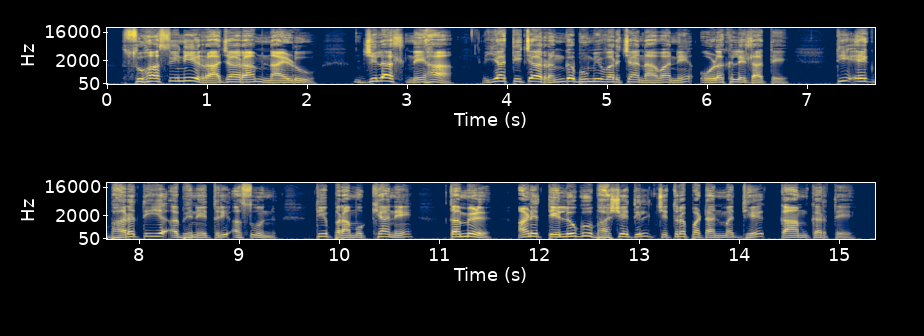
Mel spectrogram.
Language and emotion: Marathi, neutral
